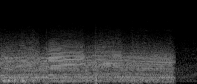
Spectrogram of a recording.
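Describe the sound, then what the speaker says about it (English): Pace car in iRacing at New Hampshire accelerating away, a steady engine drone with rising harmonic tones that holds for several seconds, then abruptly cuts off near the end. "as the pace car takes off"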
